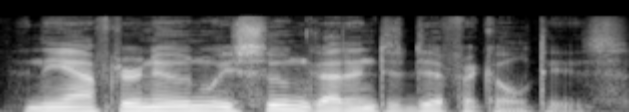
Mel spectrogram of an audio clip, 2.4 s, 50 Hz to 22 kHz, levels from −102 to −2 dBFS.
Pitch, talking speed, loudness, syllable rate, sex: 115 Hz, 205 wpm, -14 LUFS, 6.6 syllables/s, male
